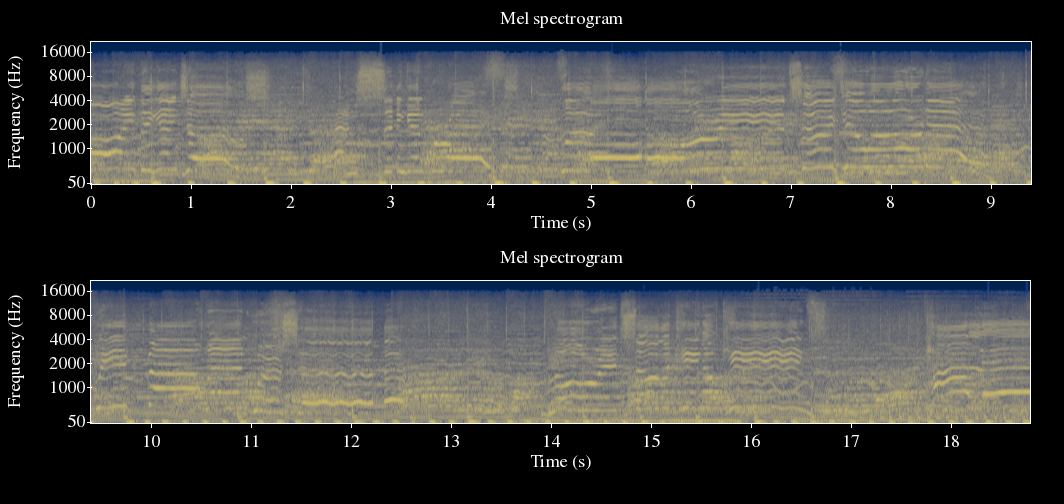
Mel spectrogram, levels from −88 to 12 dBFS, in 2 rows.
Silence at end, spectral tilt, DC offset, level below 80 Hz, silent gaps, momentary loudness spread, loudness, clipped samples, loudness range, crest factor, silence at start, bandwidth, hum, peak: 0 s; -3 dB/octave; under 0.1%; -20 dBFS; none; 4 LU; -12 LUFS; under 0.1%; 2 LU; 12 dB; 0 s; 16 kHz; none; 0 dBFS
